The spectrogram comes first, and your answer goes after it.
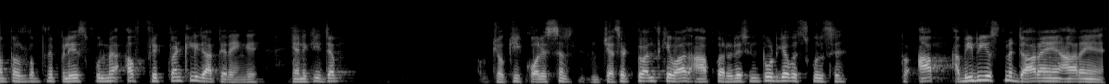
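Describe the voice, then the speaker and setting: Man lecturing step by step. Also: on the high side. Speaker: math lecturer. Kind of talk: classroom lecture.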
